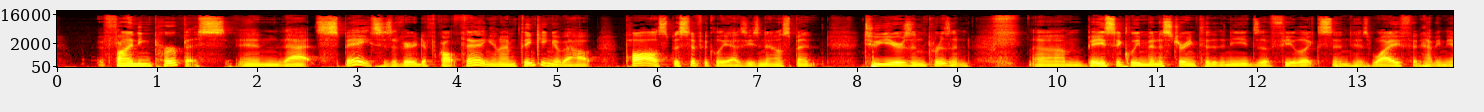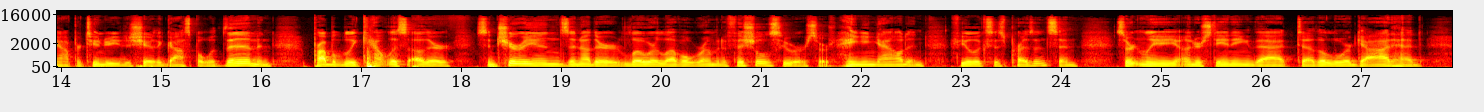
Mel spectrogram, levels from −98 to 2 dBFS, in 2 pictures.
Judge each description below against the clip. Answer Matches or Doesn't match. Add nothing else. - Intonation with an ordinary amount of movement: Matches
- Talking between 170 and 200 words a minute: Doesn't match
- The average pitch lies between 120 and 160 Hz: Doesn't match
